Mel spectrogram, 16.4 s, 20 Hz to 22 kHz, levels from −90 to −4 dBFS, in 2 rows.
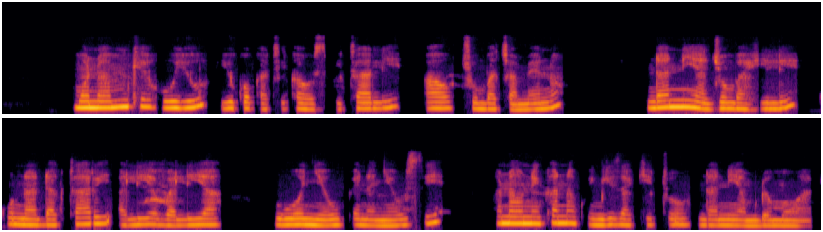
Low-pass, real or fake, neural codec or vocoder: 7.2 kHz; real; none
